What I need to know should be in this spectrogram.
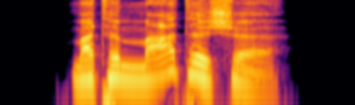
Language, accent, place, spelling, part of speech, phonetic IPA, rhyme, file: German, Germany, Berlin, mathematische, adjective, [mateˈmaːtɪʃə], -aːtɪʃə, De-mathematische.ogg
- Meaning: inflection of mathematisch: 1. strong/mixed nominative/accusative feminine singular 2. strong nominative/accusative plural 3. weak nominative all-gender singular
